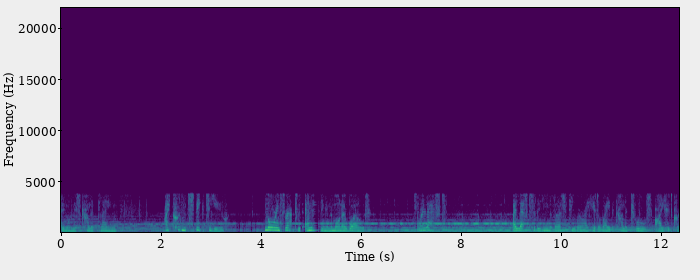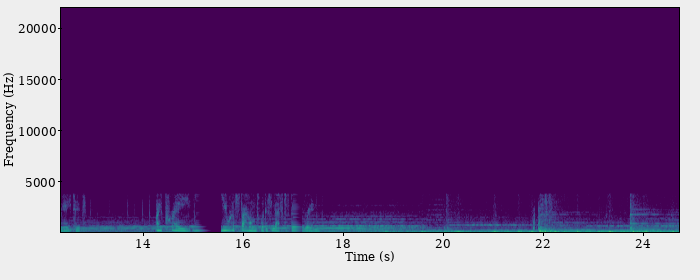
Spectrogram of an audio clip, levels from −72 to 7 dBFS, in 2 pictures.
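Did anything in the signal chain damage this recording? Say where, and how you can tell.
Yes, and it all happened on the network and jitter-buffer side of a narrowband call path. The band stops at 4 kHz, which fits G.711 at 64 kbps.

Between 3.5 and 7.31 s there's repeated packet loss, and it gives that robotic, choppy sound. The receiver keeps hitting holes, 29 of them, the longest about 80 ms. Each one gets patched by stretching the last bit of audio, and the next hole arrives before it recovers. About 17% of that stretch is concealment, and roughly half a second of real audio is simply gone.

Two call audio freezes follow, at 15.07 to 15.58 s and at 17.01 to 17.2 s. In each, the sound hangs and decays into a fading buzz or hiss. The first one lasts about half a second and ends in roughly 180 ms of silence. The second is shorter, about 0.17 s. Then the audio picks up right where it stopped, so nothing is lost, just delay inserted. 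The likely cause is delayed packets draining the jitter buffer.

From 21.89 to 23.35 s there's a jitter buffer speed-up. The audio runs at about 109% speed with the pitch unchanged, so it sounds a bit rushed. The buffer was holding more than it aims for, as when delayed packets arrive together, and it trimmed pitch-period-sized slices over and over, around 150 ms in total, to get back to its target delay.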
